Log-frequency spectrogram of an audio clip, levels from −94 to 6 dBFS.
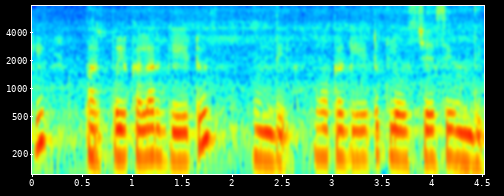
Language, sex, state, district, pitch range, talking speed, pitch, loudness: Telugu, female, Andhra Pradesh, Srikakulam, 175-200 Hz, 120 wpm, 185 Hz, -16 LUFS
